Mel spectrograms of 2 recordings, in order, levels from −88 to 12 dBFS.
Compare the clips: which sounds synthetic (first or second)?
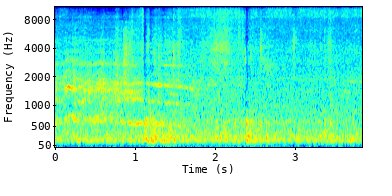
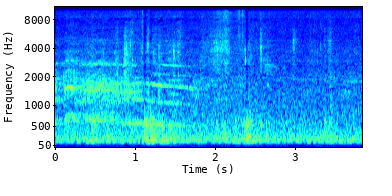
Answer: first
